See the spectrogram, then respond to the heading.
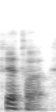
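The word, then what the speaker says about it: FIPPA: regimes and on Ontario it's also confusingly pronounced FIFA although it's the personal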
